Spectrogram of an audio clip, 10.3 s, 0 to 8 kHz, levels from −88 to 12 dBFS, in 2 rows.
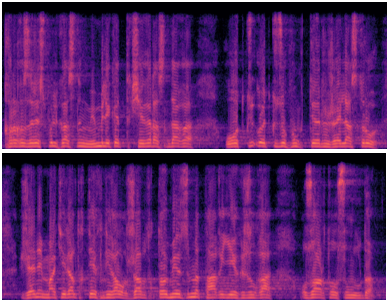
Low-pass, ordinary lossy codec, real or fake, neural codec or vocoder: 7.2 kHz; none; real; none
